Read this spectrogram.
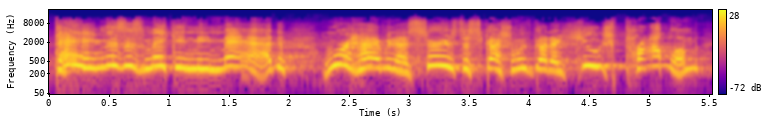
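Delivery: mock-angry outburst, high and loud; exasperated Cleopas. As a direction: play Cleopas blowing his top at the stranger. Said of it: "You can just hear Cleopas".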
